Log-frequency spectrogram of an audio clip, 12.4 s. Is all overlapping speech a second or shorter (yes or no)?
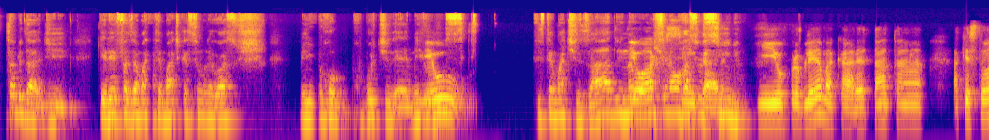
no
